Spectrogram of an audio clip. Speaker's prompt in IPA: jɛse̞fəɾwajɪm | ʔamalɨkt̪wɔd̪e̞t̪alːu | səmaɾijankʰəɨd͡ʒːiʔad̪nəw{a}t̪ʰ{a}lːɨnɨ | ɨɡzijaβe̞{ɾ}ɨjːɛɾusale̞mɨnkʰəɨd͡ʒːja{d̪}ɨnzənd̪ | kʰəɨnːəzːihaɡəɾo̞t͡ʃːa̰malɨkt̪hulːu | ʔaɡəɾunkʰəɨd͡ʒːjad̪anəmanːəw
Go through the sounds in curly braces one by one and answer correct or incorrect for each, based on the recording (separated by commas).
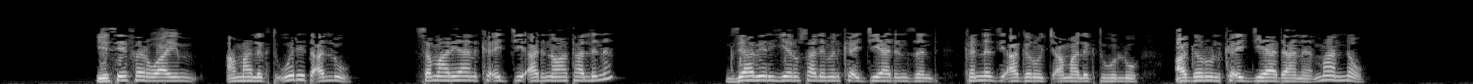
correct, correct, correct, correct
